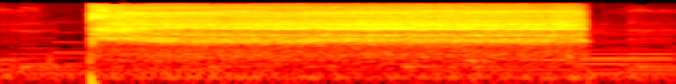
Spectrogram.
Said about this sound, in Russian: А паровозик так быстро ехал, что уже почти у моста оказался. Но что это? перед мостом, паровозик резко затормозил.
